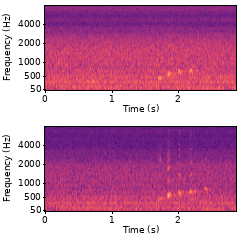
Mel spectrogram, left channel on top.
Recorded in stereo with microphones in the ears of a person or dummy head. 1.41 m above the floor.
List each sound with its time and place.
1.7 s a giggle: 65° right (ahead or behind), 0.6 m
